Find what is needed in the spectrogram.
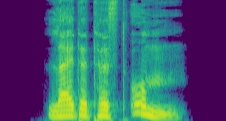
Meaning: inflection of umleiten: 1. second-person singular preterite 2. second-person singular subjunctive II
- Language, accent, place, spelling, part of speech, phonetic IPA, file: German, Germany, Berlin, leitetest um, verb, [ˌlaɪ̯tətəst ˈʊm], De-leitetest um.ogg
